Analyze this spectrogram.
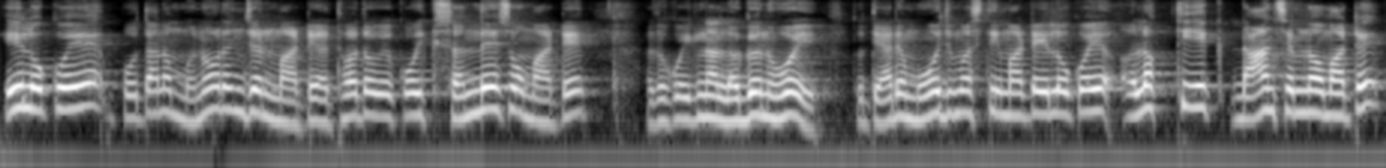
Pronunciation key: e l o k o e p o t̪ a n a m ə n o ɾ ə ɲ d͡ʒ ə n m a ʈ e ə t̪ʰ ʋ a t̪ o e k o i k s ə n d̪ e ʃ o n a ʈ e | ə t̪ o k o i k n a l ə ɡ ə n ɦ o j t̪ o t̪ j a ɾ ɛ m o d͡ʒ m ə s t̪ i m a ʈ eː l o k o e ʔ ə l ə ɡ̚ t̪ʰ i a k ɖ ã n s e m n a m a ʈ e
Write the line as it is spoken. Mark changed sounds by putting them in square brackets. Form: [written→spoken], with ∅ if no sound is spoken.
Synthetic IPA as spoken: e l o k o e p o t̪ a n a m ə n o ɾ ə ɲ d͡ʒ ə n m a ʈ e ə t̪ʰ ʋ a t̪ o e k o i k s ə n d̪ e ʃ o [n→m] a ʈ e | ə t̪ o k o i k n a l ə ɡ ə n ɦ o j t̪ o t̪ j a ɾ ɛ m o d͡ʒ m ə s t̪ i m a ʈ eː l o k o e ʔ ə l ə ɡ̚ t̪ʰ i [a→e] k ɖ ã n s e m n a m a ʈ e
